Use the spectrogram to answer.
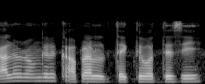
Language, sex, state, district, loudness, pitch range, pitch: Bengali, male, West Bengal, Alipurduar, -20 LUFS, 125-160 Hz, 135 Hz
